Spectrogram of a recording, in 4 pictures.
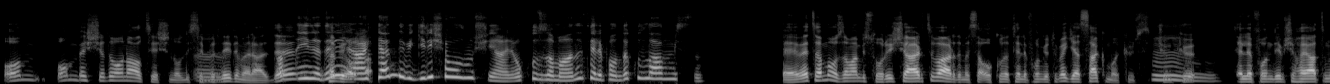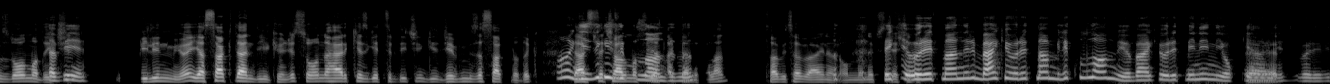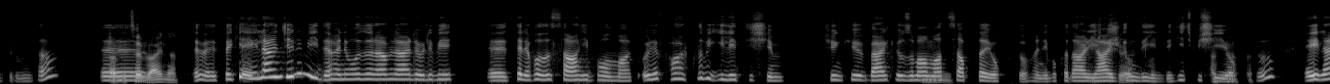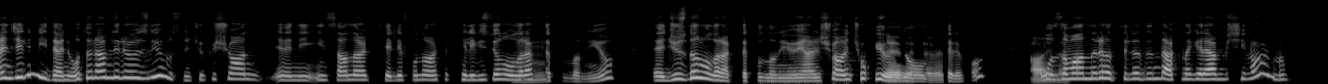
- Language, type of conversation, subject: Turkish, podcast, Yemek sırasında telefonu kapatmak sence ne kadar önemli?
- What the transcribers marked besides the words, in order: chuckle; giggle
